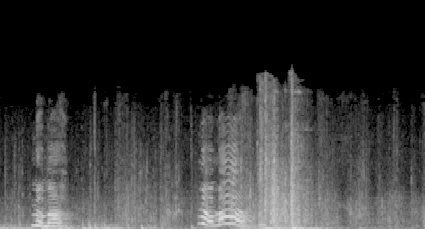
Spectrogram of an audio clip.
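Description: A man shouts out loudly, calling for someone.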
